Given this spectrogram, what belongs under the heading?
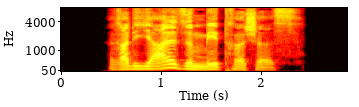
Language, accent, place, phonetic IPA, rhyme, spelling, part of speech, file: German, Germany, Berlin, [ʁaˈdi̯aːlzʏˌmeːtʁɪʃəs], -aːlzʏmeːtʁɪʃəs, radialsymmetrisches, adjective, De-radialsymmetrisches.ogg
- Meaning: strong/mixed nominative/accusative neuter singular of radialsymmetrisch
